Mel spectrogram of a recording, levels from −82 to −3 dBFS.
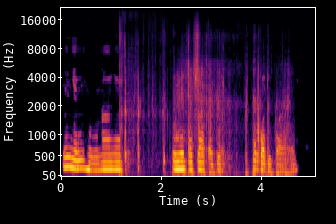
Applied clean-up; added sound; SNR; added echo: neural mask model RNNoise.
